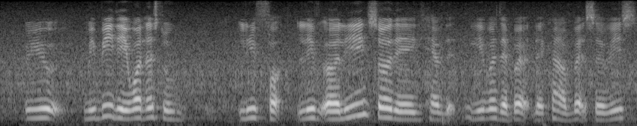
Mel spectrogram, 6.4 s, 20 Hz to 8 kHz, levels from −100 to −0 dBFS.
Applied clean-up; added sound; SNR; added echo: none; none; none; none.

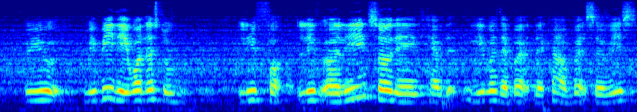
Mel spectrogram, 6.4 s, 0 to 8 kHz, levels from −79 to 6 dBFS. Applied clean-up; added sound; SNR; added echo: none; none; none; reverberation time 0.8 s.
